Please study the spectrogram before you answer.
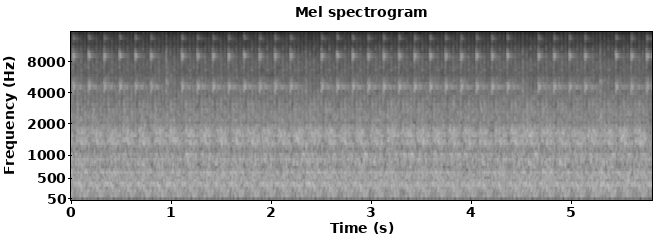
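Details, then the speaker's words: Land Rover 110 300Tdi diesel, rebuilt last year, running without coolant: sharp high chirp repeating about three times a second, no screech when cranking but screeches once started; seems mid-engine, clutch release bearing suspected, source not yet found. "they no Screech it's no Screech when it's cranking but when it starts it screeches I'm just wondering if it's the the U clutch bearing now I can't think of anything else"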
